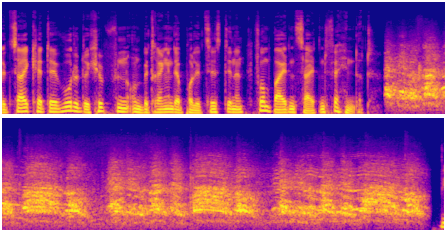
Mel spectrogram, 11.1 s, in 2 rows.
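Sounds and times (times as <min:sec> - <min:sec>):
speech: 0:00.0 - 0:05.4
angry protest crowd chanting: 0:04.8 - 0:10.9.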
